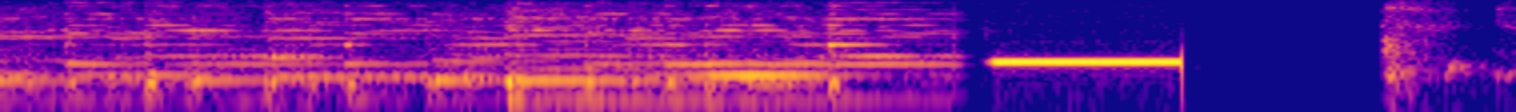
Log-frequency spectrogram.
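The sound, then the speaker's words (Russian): Telephone line sounds while a call is being transferred. Tinny hold music plays for about five seconds, then one steady tone lasts around a second. A short silence follows, then a brief burst of line noise at the end. “Так, сейчас я вас на иркутского менеджера переключу еще раз.”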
